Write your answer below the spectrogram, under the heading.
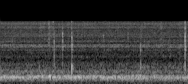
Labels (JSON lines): {"label": "anthrophony, boat engine", "recorder": "HydroMoth"}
